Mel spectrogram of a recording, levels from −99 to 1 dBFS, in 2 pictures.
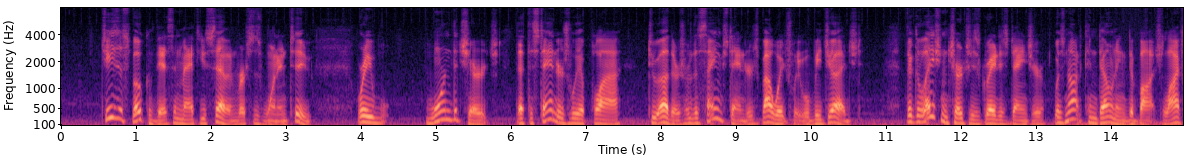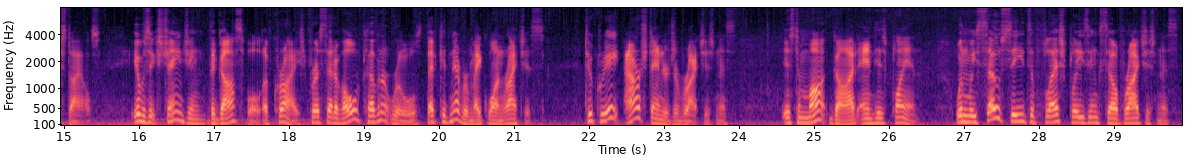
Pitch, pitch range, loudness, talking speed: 115 Hz, 100-150 Hz, -23 LUFS, 170 wpm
